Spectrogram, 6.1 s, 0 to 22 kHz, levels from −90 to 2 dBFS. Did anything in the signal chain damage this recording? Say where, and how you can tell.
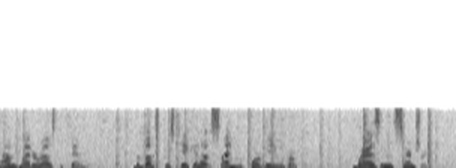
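Yes. The damage happens at the call-processing stage, in the noise suppressor. The room noise sits only about 12 dB below the speech, and the suppressor pulls it down by about 16 dB wherever it judges the signal to be noise. As a result, the background sinks in the gaps between phrases and comes back up under the speech.

The same suppressor also cuts speech in three places: 0.81 to 1.19 s, 3.82 to 4.17 s, and 5.55 to 5.76 s. In each span, quiet parts of the speech were treated as noise and attenuated, by about 13 dB, 18 dB and 12 dB respectively. Roughly 150 to 200 ms of each span is affected, and those stretches sound swallowed or faint. The deepest cut is near 4 s. The band limit at 8 kHz fits a G.722 wideband call path and is not part of this damage.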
